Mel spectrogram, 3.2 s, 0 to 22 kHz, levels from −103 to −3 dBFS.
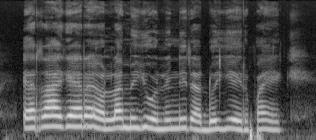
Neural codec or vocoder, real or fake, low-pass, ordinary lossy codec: vocoder, 44.1 kHz, 128 mel bands every 512 samples, BigVGAN v2; fake; none; none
